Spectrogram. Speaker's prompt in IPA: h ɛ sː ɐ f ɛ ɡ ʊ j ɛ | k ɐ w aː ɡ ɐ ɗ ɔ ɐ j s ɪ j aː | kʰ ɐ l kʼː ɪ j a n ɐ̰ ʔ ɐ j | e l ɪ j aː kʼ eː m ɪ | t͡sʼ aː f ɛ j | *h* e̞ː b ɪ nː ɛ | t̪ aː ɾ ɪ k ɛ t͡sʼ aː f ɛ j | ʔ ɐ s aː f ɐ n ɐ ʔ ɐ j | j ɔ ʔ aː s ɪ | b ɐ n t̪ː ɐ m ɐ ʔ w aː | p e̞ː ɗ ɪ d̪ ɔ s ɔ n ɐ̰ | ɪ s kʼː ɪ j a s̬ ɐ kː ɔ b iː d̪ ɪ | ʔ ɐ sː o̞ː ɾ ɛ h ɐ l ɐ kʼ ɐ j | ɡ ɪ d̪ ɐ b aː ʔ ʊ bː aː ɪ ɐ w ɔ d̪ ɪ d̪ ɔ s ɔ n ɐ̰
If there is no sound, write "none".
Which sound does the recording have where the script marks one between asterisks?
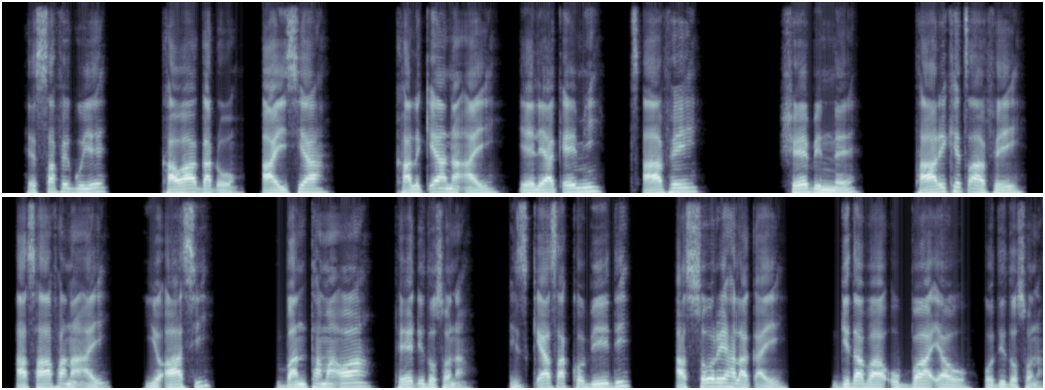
ʃ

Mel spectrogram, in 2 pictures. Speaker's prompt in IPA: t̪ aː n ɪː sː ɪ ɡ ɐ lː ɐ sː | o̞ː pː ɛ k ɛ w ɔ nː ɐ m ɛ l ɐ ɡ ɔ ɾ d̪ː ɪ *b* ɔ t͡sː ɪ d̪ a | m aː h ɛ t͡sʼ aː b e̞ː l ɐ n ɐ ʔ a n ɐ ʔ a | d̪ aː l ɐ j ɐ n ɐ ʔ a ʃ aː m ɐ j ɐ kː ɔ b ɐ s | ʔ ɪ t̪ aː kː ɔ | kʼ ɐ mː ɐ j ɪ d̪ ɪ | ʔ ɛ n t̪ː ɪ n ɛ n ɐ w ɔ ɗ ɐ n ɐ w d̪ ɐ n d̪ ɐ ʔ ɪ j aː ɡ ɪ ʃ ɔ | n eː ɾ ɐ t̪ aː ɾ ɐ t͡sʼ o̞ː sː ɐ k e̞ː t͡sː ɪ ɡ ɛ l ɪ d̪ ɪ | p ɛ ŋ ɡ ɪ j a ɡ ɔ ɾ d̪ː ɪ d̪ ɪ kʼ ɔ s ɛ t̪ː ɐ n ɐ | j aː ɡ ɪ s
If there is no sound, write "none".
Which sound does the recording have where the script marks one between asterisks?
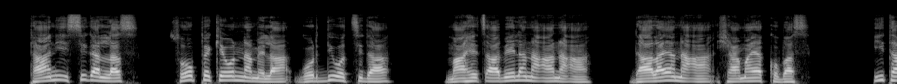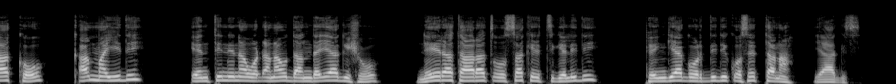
w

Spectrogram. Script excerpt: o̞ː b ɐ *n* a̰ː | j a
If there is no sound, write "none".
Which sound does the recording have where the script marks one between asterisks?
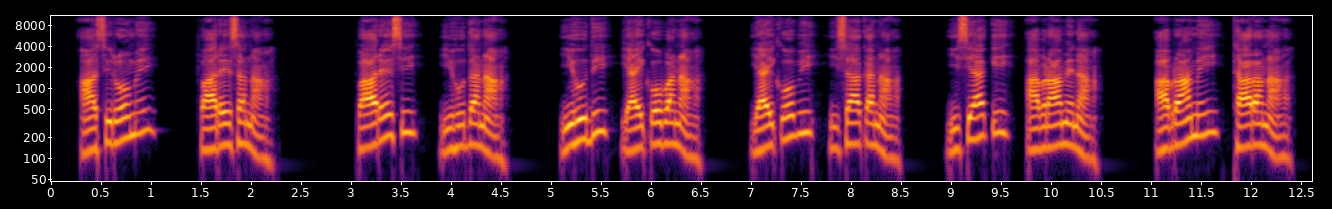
n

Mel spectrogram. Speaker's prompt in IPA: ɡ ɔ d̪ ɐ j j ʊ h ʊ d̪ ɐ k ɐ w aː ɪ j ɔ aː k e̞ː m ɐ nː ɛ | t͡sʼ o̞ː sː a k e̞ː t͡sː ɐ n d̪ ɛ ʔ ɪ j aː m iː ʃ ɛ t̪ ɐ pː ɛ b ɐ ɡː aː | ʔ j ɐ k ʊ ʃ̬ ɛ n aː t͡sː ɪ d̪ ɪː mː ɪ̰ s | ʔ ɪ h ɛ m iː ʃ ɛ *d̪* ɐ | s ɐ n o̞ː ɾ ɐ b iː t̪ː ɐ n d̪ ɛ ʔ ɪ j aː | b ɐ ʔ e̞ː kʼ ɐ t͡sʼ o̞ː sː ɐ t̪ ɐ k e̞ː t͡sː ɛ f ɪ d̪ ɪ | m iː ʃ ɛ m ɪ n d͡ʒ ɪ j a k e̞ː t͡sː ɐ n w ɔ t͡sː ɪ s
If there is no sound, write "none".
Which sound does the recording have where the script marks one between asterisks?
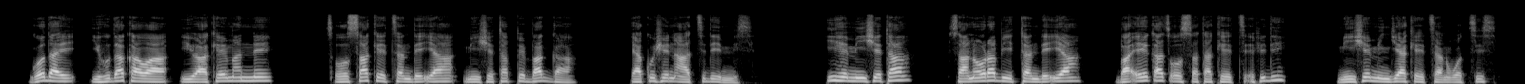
t̪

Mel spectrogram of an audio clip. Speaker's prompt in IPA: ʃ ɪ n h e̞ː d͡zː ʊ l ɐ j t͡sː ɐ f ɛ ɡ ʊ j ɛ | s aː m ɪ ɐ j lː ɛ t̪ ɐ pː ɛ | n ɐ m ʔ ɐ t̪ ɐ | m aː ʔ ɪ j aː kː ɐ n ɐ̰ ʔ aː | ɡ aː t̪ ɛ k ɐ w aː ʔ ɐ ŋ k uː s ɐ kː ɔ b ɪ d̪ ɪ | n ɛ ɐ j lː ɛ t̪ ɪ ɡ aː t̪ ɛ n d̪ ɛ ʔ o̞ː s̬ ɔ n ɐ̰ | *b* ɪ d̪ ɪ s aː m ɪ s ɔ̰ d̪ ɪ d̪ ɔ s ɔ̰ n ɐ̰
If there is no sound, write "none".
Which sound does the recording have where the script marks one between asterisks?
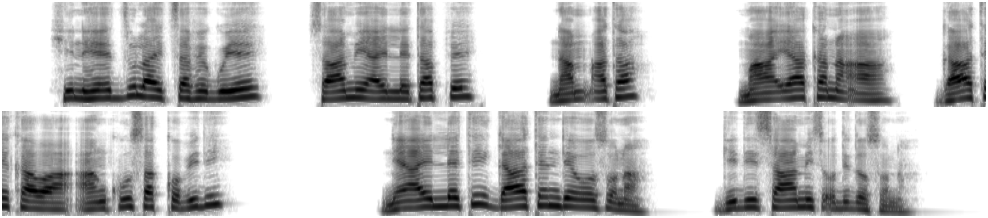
ɡ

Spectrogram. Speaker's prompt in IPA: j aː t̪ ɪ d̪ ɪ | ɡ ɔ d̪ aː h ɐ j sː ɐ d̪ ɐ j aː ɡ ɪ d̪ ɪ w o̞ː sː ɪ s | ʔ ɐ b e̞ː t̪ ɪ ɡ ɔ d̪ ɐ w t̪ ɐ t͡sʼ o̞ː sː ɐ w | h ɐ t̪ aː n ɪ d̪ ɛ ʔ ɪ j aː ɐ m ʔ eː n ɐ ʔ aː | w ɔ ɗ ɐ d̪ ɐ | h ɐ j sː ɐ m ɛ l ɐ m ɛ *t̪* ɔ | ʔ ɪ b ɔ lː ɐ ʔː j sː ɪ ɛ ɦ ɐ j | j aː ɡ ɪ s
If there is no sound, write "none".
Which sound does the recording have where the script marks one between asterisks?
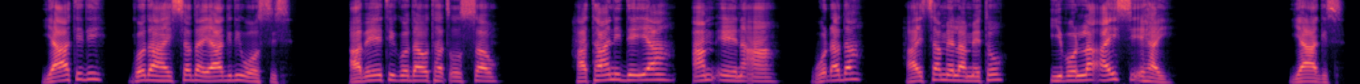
t̪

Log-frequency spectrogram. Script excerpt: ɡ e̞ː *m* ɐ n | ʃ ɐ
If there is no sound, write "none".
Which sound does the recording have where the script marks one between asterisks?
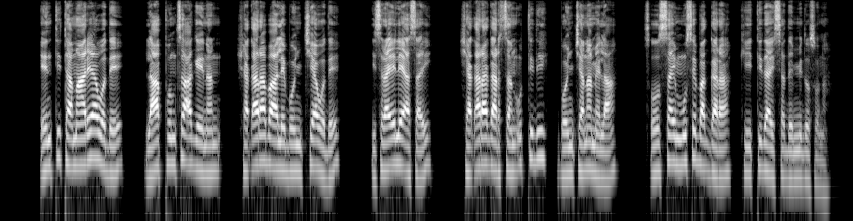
n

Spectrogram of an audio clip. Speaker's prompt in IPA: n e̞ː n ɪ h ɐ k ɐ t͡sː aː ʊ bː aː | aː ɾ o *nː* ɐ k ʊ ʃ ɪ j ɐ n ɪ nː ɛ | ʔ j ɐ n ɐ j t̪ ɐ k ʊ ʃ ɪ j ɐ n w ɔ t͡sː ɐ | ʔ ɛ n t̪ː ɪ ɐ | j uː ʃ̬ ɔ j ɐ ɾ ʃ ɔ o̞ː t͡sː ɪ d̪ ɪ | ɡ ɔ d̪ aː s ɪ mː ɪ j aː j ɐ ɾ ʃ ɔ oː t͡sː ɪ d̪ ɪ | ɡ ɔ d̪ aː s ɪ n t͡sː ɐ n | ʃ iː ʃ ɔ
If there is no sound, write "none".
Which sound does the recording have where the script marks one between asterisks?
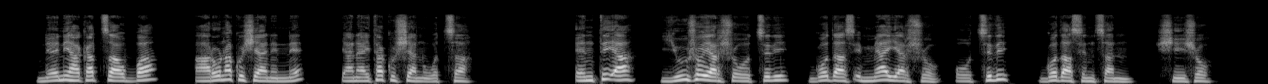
n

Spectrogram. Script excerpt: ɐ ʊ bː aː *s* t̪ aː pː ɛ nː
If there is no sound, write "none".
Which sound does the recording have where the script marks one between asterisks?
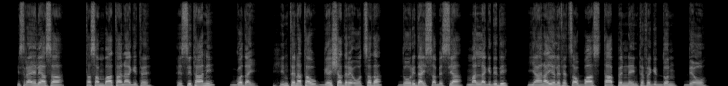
s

